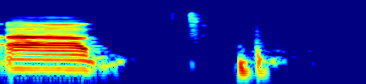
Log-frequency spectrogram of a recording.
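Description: A drawn-out vocal sound fades, then a few short, sharp clicks follow, like a computer mouse being pressed while clicking on links on ESPN.com: one soft tick, then a quick close pair, at moderate volume.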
